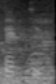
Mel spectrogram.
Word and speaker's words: Bektic: Yeah, he said it wrong. It's Bektic. Bektic. He told me.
